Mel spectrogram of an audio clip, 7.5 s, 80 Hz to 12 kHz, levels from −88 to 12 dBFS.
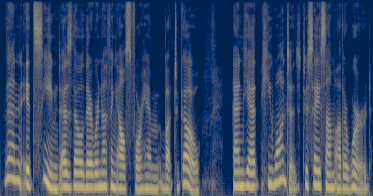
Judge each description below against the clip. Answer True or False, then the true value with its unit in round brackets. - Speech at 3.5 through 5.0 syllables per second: True (4.6 syllables/s)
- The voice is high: True (195 Hz)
